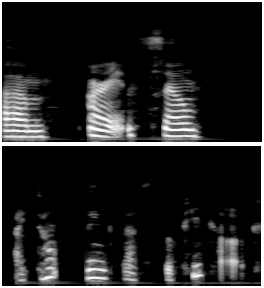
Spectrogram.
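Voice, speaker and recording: Soft-spoken and very slow, the voice has ordinary pitch variation and a dry, close sound with no echo. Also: woman. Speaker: vlogger. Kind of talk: walking tour vlog. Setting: outdoors.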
